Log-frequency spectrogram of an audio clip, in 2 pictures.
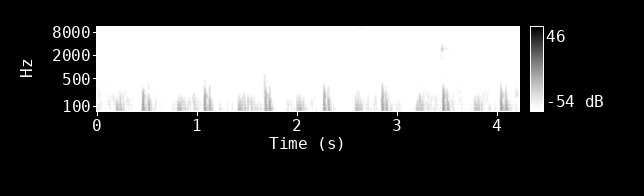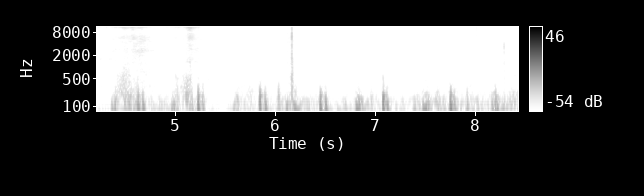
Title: heartbeat sounds while running in the bathroom ASMR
